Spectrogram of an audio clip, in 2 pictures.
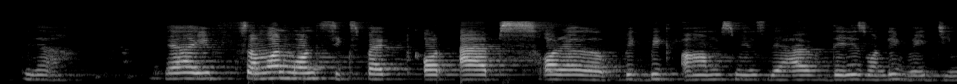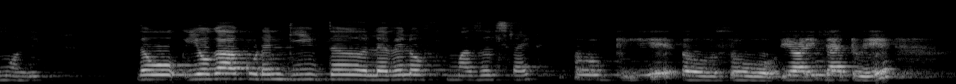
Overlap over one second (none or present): none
